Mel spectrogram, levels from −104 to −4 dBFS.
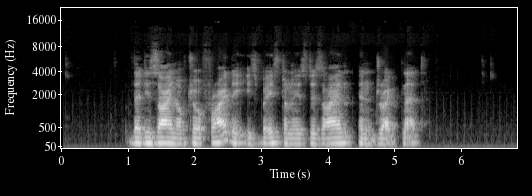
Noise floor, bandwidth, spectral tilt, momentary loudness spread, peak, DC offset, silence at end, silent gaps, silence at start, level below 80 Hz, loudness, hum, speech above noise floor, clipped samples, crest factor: -69 dBFS; 7.2 kHz; -8 dB/octave; 12 LU; -4 dBFS; under 0.1%; 1.5 s; none; 1 s; -54 dBFS; -24 LUFS; none; 46 dB; under 0.1%; 20 dB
